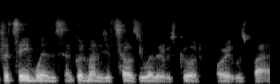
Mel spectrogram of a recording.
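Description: A man talks at a very fast pace in a Manchester accent. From Manchester, England (born in Nigeria). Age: 30s. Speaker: ex-professional footballer. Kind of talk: interview.

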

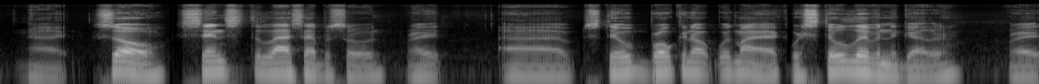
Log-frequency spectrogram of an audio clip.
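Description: A man with a Philadelphia accent and a dark, mellow tone, ordinary pitch variation, on a very clean recording with a silent background. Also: medium pitch for a man, moderate pace. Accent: Philadelphia American English. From Philadelphia, US. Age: 30s. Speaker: podcast co-host. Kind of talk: casual chat.

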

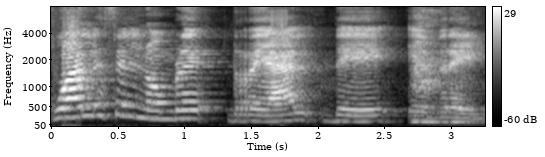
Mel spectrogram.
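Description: A man with a high pitch speaks in a raised, projected voice with an animated tone. His pitch swings very widely, and audible room echo surrounds him. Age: 30s. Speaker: podcast host. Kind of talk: casual chat.

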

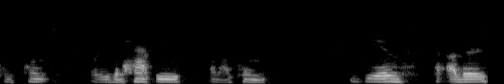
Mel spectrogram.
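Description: Speaking with an American accent, a man's voice sits at a medium pitch. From Texas, College Station. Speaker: high school science teacher in recovery. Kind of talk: casual chat. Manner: halting.

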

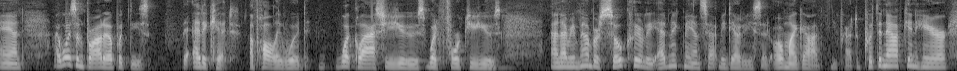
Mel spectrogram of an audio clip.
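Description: On a very clean recording with a silent background, a woman with a Californian accent speaks at a moderate pace, fairly low in pitch, with lively intonation. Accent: Californian American. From San Francisco Bay Area. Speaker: former celebrity photographer. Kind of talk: casual chat.

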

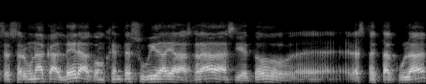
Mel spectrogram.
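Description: Over a quiet background, a man with an unremarkable speaking voice talks at a fairly quick pace with fairly even intonation. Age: 20s. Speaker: futsal pundit. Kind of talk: casual chat. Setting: call.

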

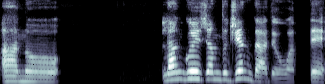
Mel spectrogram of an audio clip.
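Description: Very slowly, a woman speaks at a fairly high pitch with lively intonation. The sound is dry and close, with no echo. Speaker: podcast co-host. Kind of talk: casual bilingual chat.

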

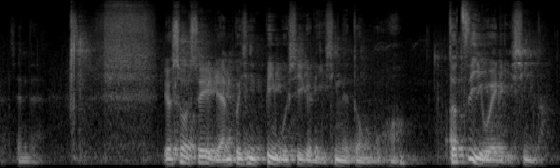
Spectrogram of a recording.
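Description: A man talks at a very fast pace yet leaves long, frequent pauses, with audible room echo around him. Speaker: podcast host. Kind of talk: interview.

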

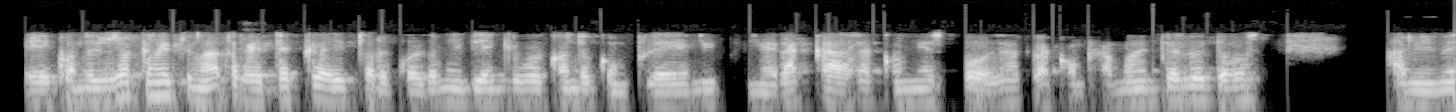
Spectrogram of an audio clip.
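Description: At a very fast pace, a man speaks with a medium pitch and fairly even intonation. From Colombia. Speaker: real estate investor and course teacher. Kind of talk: interview. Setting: office, remote.

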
